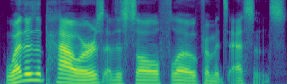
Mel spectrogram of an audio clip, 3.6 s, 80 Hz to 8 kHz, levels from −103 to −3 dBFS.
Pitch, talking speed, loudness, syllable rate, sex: 125 Hz, 165 wpm, -19 LUFS, 4.1 syllables/s, male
